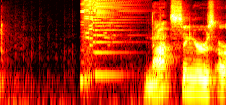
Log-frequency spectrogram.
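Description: A video game plays a short electronic jingle.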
